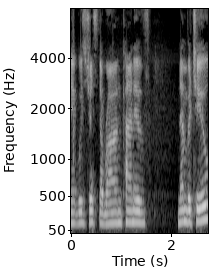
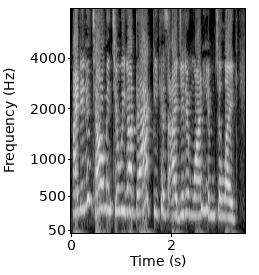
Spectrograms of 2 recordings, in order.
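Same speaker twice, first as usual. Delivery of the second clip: much higher, laughing explanation; excited high telling; 8 semitones higher, 4 dB louder than usual. Real, not acted. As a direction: rush it out high and giddy.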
